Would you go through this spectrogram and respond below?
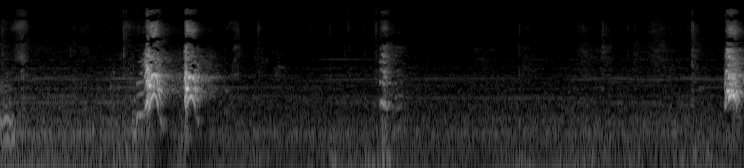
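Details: Great Bernese, seven months old, giving loud barks: two quick barks in close succession, a softer one after a pause, then a final sharp bark several seconds later, over a quiet room background.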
